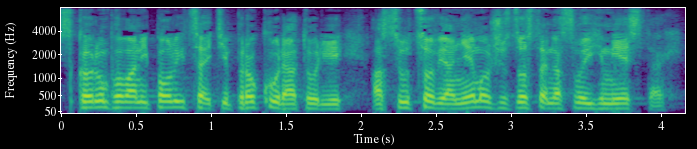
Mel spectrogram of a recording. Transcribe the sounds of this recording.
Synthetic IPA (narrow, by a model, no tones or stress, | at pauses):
skɔɾumpɔʋaniːpɔlit͡sajcipɾɔkuɾat̪uːɾiasut̪sɔʋɪaɲɛmʊɔʒuːzɔst̪aɟnasʋɔjiɣmɪɛst̪ax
